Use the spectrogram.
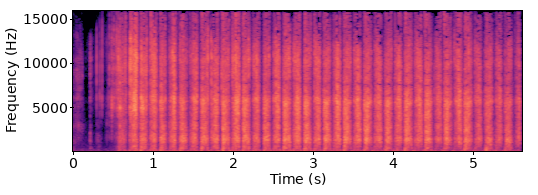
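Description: Sandpaper is rubbed with the fingertips back and forth over one patch of a deflated black rubber bicycle inner tube held in a loop. After a faint start, a steady run of about 39 quick, bright, scratchy strokes follows at roughly four per second, each a short hissing rasp with no ring.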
